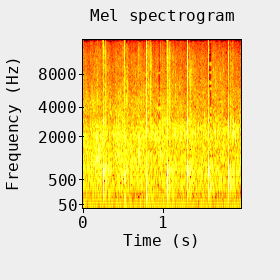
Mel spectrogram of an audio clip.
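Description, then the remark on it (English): Hand clapping in praise to God at a church service, in steady, even rhythm, about eight sharp claps at a brisk pace, moderately quiet over a faint hum, with no voices. “Why can't we give God a great old big hand clap of praise?”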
